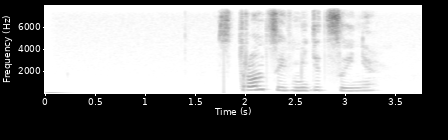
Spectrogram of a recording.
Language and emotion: Russian, neutral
